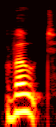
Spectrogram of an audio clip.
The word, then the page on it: vote: vóut; ボォウト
